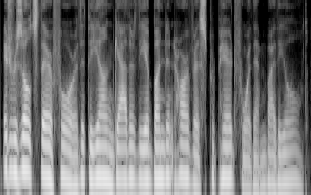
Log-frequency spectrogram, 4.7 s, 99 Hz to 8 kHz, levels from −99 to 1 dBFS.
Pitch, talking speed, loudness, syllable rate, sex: 135 Hz, 205 wpm, -19 LUFS, 5.7 syllables/s, female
